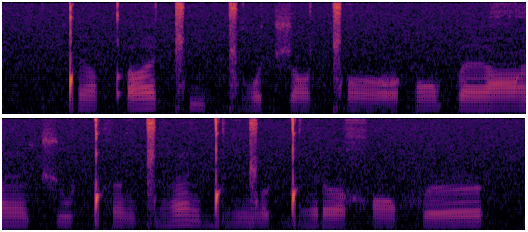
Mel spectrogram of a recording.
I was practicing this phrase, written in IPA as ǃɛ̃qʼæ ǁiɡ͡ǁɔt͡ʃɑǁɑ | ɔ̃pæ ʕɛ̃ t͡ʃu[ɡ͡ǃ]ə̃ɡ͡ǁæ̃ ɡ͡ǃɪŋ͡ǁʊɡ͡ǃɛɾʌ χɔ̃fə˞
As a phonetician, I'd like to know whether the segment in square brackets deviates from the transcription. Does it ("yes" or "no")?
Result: yes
